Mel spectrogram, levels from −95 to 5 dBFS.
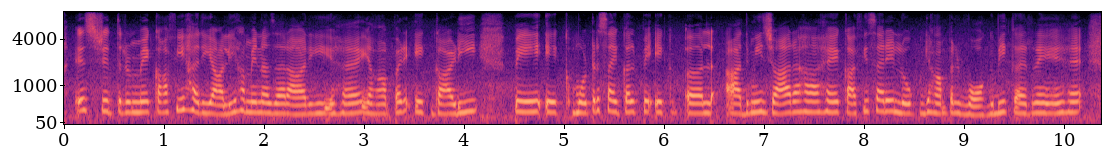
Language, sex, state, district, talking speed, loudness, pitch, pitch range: Hindi, female, Uttar Pradesh, Ghazipur, 195 wpm, -18 LUFS, 240 Hz, 220-250 Hz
